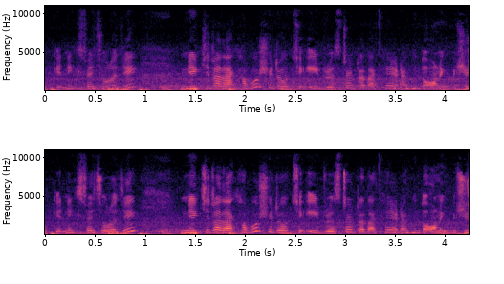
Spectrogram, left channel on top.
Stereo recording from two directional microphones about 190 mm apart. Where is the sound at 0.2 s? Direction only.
25° right (ahead or behind).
